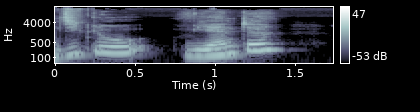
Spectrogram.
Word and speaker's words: Siglo XX: Und wie ich jetzt gelernt habe, könnte man das auch aussprechen. Siglo Viente und das würde dann Spanisch fürs 20. Jahrhundert stehen.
